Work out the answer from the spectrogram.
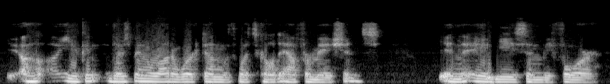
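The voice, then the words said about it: Worn-out, tired voice. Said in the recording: “my voice is worn out”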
